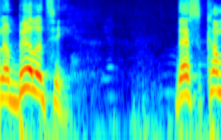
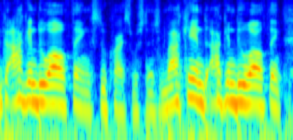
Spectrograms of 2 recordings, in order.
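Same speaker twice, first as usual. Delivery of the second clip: self-encouraging mumble; 6 semitones lower, 8 dB quieter, faster than usual. Retold or imitated. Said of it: "trying to be the little engine".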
